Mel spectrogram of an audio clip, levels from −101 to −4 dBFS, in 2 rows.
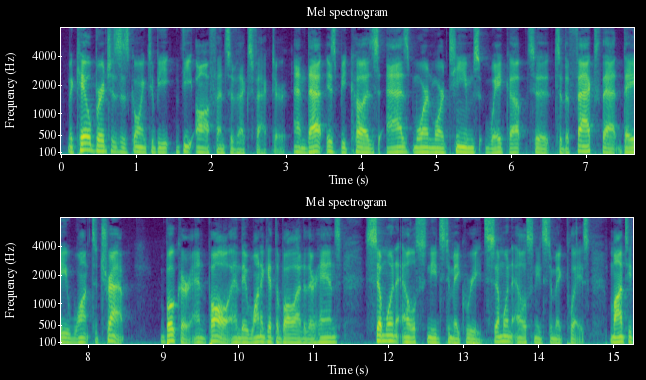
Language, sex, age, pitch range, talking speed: English, male, 30-49, 95-110 Hz, 225 wpm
